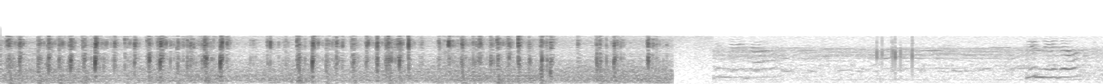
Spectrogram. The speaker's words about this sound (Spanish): No, no contesta, todavía están tecleando una máquina.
